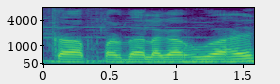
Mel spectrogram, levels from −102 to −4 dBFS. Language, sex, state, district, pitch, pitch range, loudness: Hindi, male, Uttar Pradesh, Gorakhpur, 130 Hz, 125-135 Hz, -26 LUFS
